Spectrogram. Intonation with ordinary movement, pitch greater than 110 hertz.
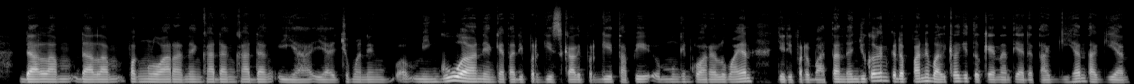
No: narrow, 1.5 semitones; low, 120 Hz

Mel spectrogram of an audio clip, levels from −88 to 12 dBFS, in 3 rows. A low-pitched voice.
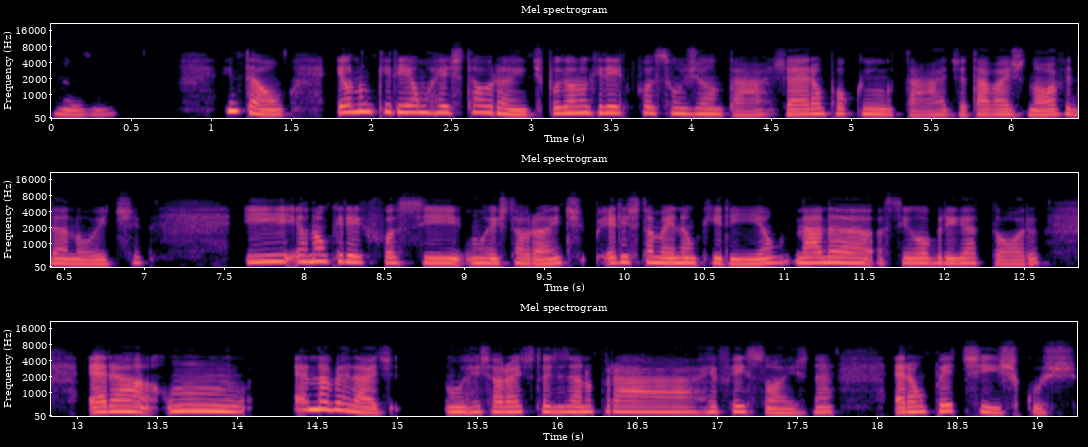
No: high, 210 Hz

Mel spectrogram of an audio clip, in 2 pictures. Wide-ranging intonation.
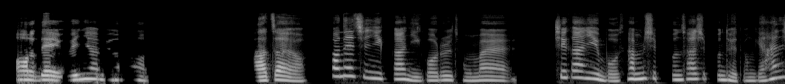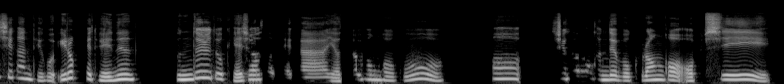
Yes: wide, 5.9 semitones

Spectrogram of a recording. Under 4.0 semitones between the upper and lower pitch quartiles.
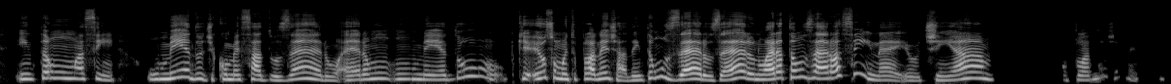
No: average, 4.3 semitones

